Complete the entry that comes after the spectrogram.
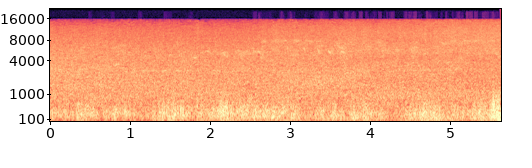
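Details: Steady heavy rain with low rumbling thunder and some wind fills the whole recording, with no animal calls heard.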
